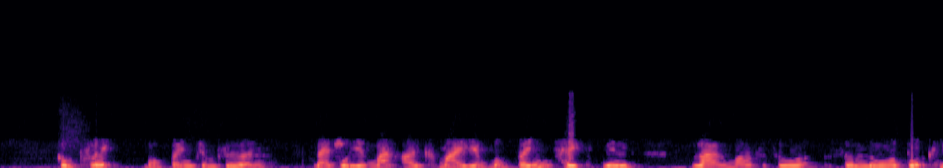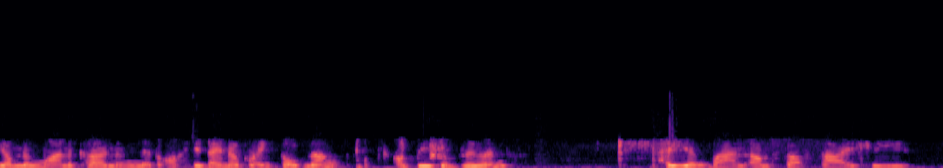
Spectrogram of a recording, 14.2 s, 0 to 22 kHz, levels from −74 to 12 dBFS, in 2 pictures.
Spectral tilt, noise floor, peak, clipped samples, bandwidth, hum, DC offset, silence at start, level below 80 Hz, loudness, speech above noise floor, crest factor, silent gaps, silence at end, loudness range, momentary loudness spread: -6.5 dB/octave; -41 dBFS; 0 dBFS; under 0.1%; 4.8 kHz; none; under 0.1%; 0.1 s; -48 dBFS; -17 LUFS; 25 dB; 16 dB; none; 0.15 s; 2 LU; 12 LU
